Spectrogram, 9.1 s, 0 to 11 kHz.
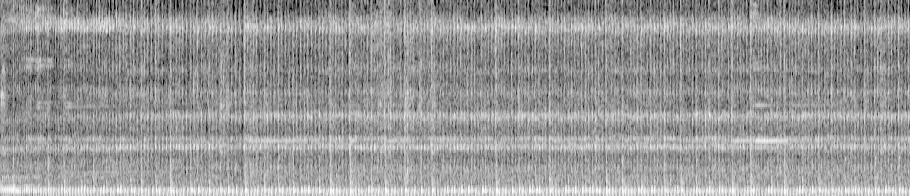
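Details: Vintage Stihl chainsaw after air-leak and fuel-system repair, carb at initial settings (high ¾–1 turn, low ⅞–1 turn out, target idle 1,800 rpm, max 10,000): loud steady buzz never climbing to full revs; cause suspected, not confirmed.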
